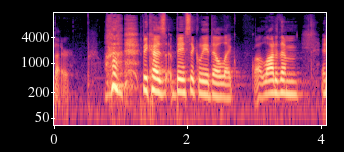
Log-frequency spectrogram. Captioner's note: laugh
